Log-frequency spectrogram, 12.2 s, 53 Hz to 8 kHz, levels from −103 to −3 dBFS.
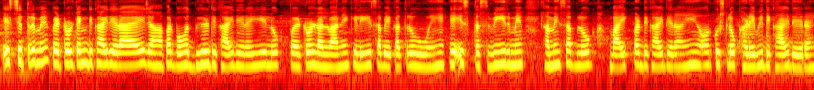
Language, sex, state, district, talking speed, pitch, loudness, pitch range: Hindi, female, Goa, North and South Goa, 230 wpm, 215 Hz, -18 LUFS, 200-225 Hz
